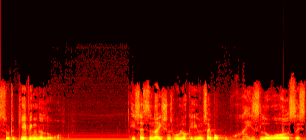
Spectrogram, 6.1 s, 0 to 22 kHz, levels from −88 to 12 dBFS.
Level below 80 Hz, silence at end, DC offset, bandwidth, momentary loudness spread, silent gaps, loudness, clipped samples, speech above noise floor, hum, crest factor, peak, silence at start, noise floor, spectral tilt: -38 dBFS; 0 s; under 0.1%; 10.5 kHz; 15 LU; none; -16 LUFS; under 0.1%; 21 dB; none; 16 dB; 0 dBFS; 0 s; -36 dBFS; -5 dB/octave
